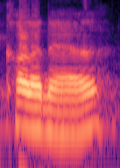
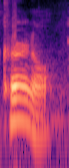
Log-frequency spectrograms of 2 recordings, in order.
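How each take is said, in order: First: It is said with three syllables, like col-o-nel. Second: It is said with two syllables, like kernel. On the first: This is how the spelling would suggest saying it. The speaker calls it wrong. "we don't say colonel" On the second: This is how the word is actually said. The speaker calls it right. "it's colonel"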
